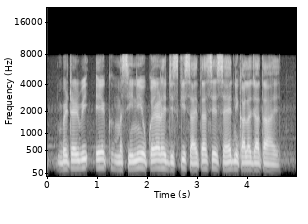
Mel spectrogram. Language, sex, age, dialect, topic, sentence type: Hindi, male, 25-30, Kanauji Braj Bhasha, agriculture, statement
